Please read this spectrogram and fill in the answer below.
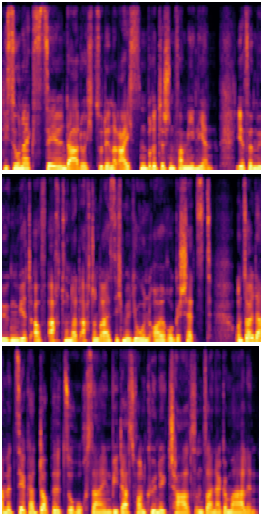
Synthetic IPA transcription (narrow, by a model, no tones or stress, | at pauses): d̥iːsunɛkst͡sɛːləndadʊɐçt͡sudeːnʁaɪçstn̩bʁiːtɪʃn̩famiːljənʔiːɐfɛɐmyːɡŋ̩vɪɐta̰ʊfʔa̰χthʊndɐtʔa̰χtʊnd̥ʁaɪsɪçmɪljoːnənʔɔʏʁoɡəʃɛt͡stʔʊntz̥ɔldamɪt̚t͡sɪɐkɐdɔpl̩tz̥oɦoːxz̥aɪnviːdasfɔnkʰøːnɪçt͡ʃaɐlsʊntz̥aɪnɐɡəmaːlɪn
